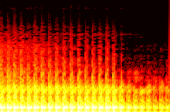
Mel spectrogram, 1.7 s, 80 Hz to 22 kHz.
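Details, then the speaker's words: Kawasaki Ninja 125 just started after a clutch replacement and oil refill, with a loud short Black Widow exhaust: quick, even single-cylinder pulsing with no knocks or rattles; running sweetly, slight smoke from leftover oil or water. "it's all sounds like it's running sweetly the engine sounds very quiet a little bit of smoking going on there"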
